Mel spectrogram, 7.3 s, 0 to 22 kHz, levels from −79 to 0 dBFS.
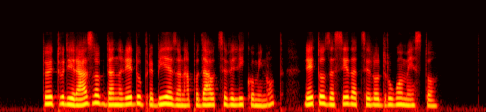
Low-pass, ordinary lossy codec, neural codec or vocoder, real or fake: none; none; codec, 16 kHz, 0.3 kbps, FocalCodec; fake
